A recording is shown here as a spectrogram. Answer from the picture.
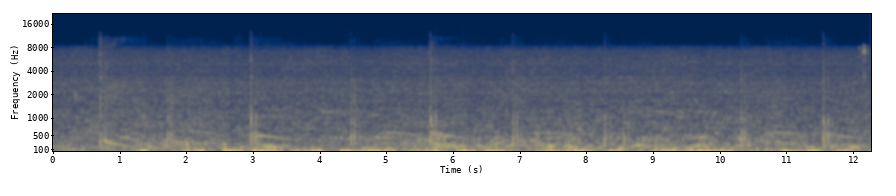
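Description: Tennis ball struck back and forth in a baseline rally on a grass court: sharp pops of racket on ball every second or two, over a steady low rumble.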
